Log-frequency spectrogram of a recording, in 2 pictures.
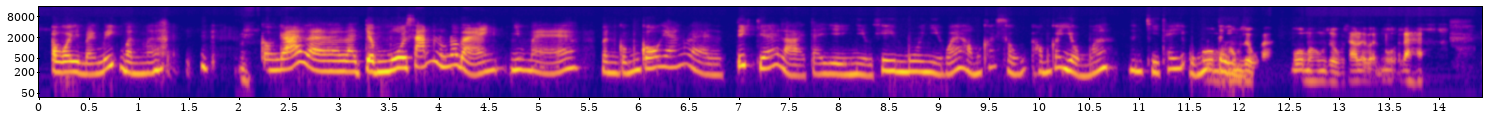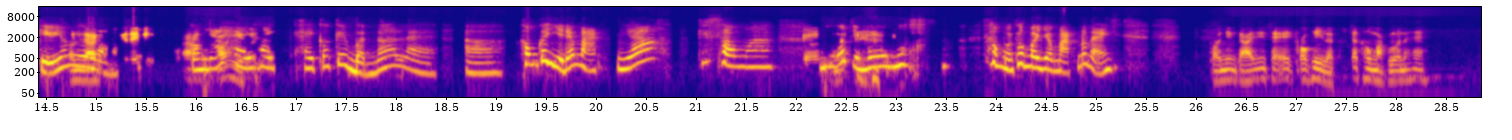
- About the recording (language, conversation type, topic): Vietnamese, unstructured, Bạn thường làm gì để tạo động lực cho mình vào mỗi buổi sáng?
- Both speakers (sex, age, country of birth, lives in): female, 25-29, Vietnam, United States; male, 25-29, Vietnam, Vietnam
- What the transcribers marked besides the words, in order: chuckle; static; distorted speech; laughing while speaking: "ta?"; other background noise; laughing while speaking: "mua"; chuckle; tapping; other noise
